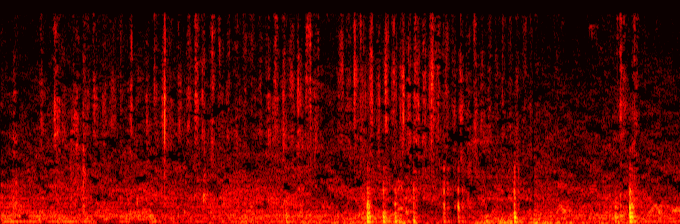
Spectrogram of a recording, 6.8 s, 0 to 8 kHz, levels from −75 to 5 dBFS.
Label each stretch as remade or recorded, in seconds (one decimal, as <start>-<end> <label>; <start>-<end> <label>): 0.0-6.8 recorded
